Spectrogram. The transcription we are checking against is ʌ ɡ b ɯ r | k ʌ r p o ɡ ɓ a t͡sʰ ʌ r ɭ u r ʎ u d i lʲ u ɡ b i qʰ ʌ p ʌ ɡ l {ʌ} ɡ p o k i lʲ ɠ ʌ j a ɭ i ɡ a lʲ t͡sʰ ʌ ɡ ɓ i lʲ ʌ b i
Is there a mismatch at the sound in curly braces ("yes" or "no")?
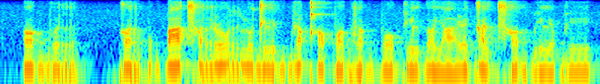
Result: no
